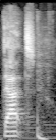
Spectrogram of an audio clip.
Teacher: switching out TH for a D, so a word like that will become dat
